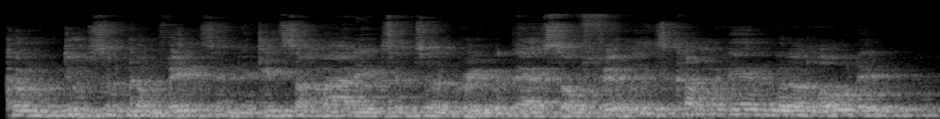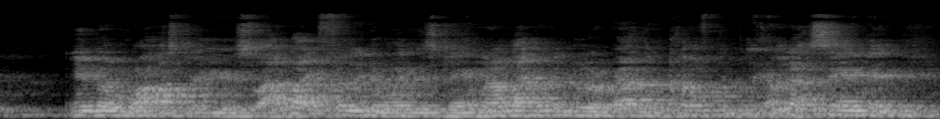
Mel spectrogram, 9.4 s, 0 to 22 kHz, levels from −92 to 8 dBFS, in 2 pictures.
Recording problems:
off-mic speech; far
room echo; noticeable; dies away in 1.3 s

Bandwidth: 13.5 kHz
